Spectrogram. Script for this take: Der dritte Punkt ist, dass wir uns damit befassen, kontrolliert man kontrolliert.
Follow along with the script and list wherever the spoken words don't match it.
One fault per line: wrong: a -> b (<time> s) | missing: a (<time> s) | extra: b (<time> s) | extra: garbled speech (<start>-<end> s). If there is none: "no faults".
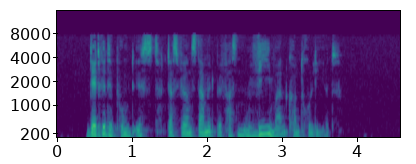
wrong: kontrolliert -> wie (2.5 s)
